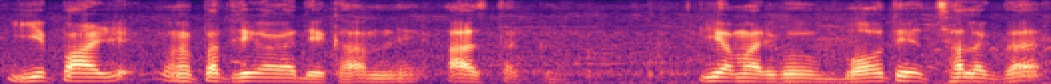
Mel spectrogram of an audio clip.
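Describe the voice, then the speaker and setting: An older man in his sixties gives earnest, rambling answers in a street interview. His voice is mellow and relaxed, with faint city noise around him outdoors. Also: mid-range voice, a little slow, creaky. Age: 60s. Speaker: interviewee, longtime reader.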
